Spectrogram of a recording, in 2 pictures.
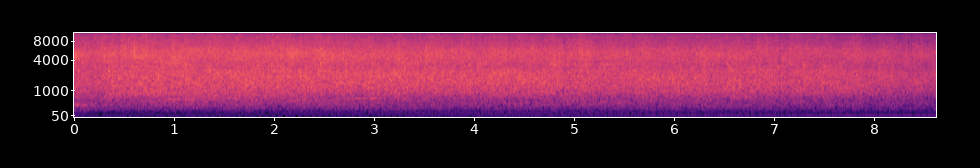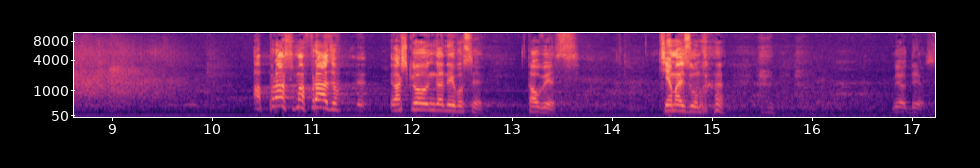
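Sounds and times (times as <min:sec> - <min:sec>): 
audience applause: 0:00.0 - 0:09.8
speech: 0:10.4 - 0:13.8, 0:14.5 - 0:15.7, 0:16.8 - 0:17.2
laughter: 0:13.7 - 0:16.5.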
